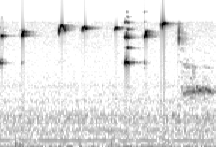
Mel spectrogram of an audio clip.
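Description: Marker squeaking in short, high-pitched strokes on a glass lightboard while writing an inequality, about a dozen quick squeaks.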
